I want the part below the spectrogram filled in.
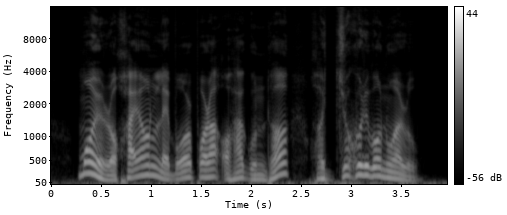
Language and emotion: Assamese, disgusted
